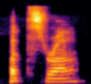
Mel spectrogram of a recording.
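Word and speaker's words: Bozrah: For God is verb and noun, holds a sacrifice in Boza. Putsra is how that's pronounced.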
